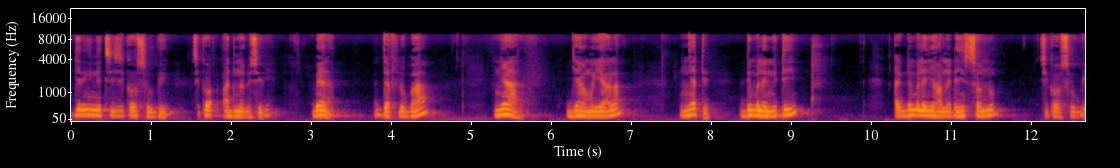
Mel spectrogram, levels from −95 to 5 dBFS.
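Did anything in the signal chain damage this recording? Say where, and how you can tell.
Yes, at the codec stage: the speech sounds dull and smeared throughout, with nothing above 9.8 kHz, likely AAC compression at a low bitrate around 32 kbps. A spectrogram would show a flat ceiling and patchy high bands.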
